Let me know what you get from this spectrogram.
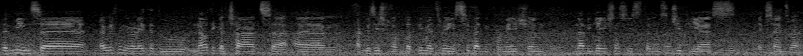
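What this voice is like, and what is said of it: Italian accent. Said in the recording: “Judging by your accent and your name, you're not originally from Ireland. ... I'm from Italy”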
